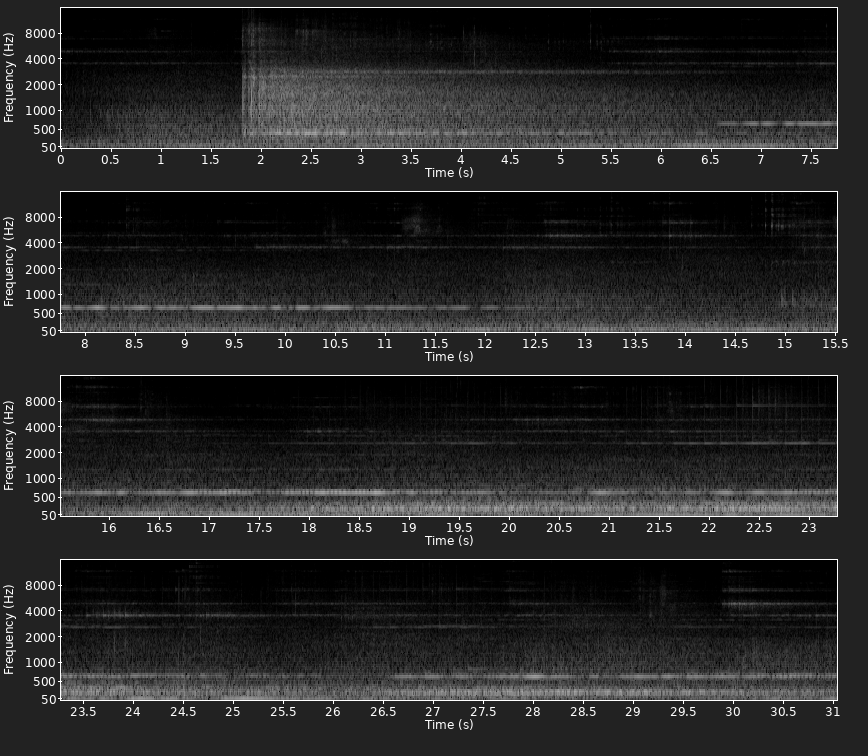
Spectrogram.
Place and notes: open improvisation session at Teufelsberg on a fine winter day with Patrick, Natasha, Dusan, Luisa and John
